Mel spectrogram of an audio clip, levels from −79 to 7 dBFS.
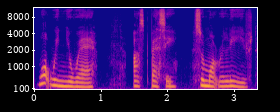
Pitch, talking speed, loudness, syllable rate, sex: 200 Hz, 145 wpm, -17 LUFS, 5.7 syllables/s, female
